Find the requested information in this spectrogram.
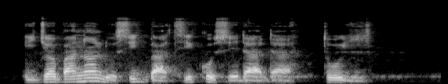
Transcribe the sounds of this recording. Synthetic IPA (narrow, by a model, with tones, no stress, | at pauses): i˨d͡ʒɔ˧ba˧nã˦lo˨˦si˦ɡ͡ba˨tʰi˨˦ko˦˨ʃe˧da˦˨da˦˨to˦ji˨˦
